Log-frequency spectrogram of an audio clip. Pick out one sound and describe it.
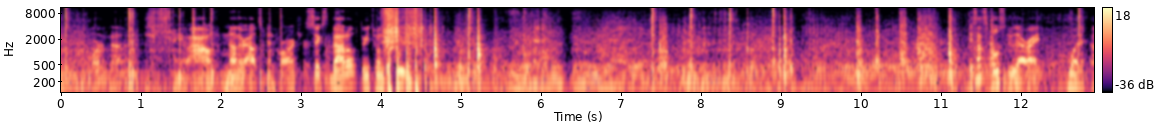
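Spinning tops whir and scrape across a plastic dish.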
